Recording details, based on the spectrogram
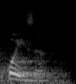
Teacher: O I, ele passa ali bem rapidinho por ele, ó, coisa, certo? Então, o O soa mais forte, ele é plenamente pronunciado e por isso ele vai ser a nossa vogal e o que o acompanha é a semivogal.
